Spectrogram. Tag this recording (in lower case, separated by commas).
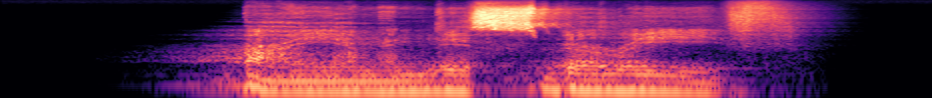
human voice, speech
